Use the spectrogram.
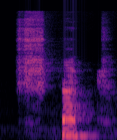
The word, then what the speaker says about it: Stadt: If S is followed by a consonant, then it is pronounced like Stat.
